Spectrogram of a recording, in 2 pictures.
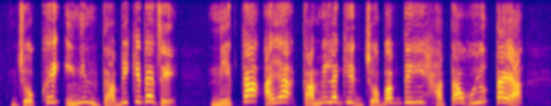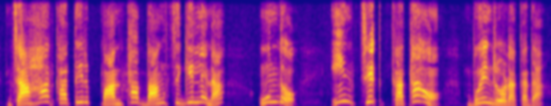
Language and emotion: Santali, angry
